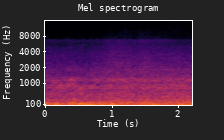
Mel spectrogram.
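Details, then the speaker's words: Land Rover Evoque/Range Rover, low-power complaint, on the road test after the detached intake hose was fixed: smooth, even engine and road hum pulling cleanly with no intake hiss or whoosh; perfectly smooth, no more induction noise. "let's take it for a road test perfectly smooth [Music] now nice and smooth no more induction"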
